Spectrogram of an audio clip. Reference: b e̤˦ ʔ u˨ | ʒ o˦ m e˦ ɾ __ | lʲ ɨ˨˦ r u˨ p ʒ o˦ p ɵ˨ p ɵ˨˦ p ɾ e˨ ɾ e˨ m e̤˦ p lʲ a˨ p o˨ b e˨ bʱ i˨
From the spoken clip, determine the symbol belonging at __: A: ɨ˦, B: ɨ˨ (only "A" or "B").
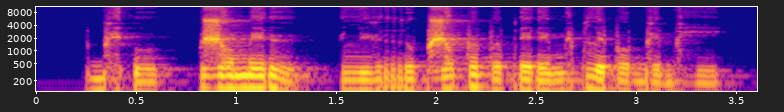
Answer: B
